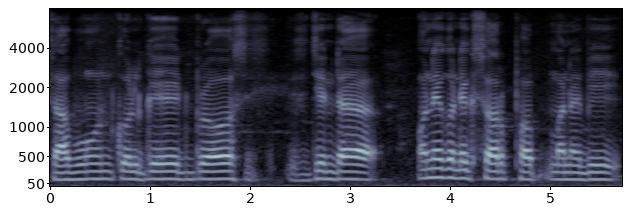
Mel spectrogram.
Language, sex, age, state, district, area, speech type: Odia, male, 45-60, Odisha, Bargarh, rural, spontaneous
